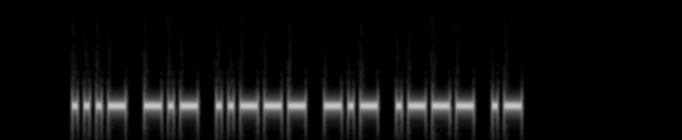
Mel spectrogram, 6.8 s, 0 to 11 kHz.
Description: Morse code, heard as a keyed tone, about 20 wpm, 700 Hz. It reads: VK2KJA
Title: DXCC-100 Call Signs - 6 Characters - 20wpm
